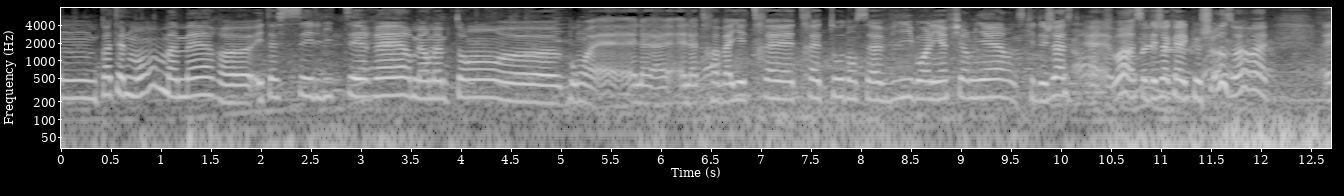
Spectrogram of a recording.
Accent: Antony, Île-de-France, France; also born or lived in Paris; ma mère a accouché dans un hôpital parisien. J'ai vécu jusqu'à l'adolescence dans une ville qui s'appelle Antony, qui est surtout célèbre pour son aéroport

